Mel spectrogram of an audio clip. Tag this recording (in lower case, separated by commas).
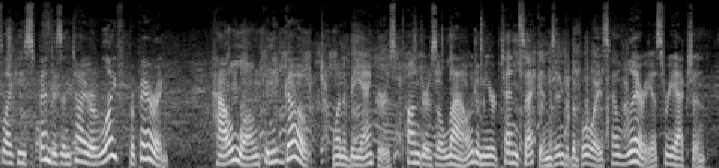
snicker, speech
